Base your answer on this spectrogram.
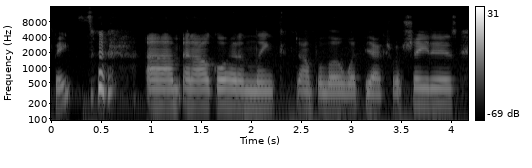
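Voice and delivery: soft, even tutorial voiceover; voiceover mode. Acted. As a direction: narrate the steps calmly to camera. Voiceover narration of makeup.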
